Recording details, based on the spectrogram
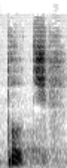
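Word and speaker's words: Polcz: to canada from hungary our name was originally p-o-l-c-zed poach but the canadian authority said nobody can pronounce that we'll make it p-o-l-t-zed pulse and that's how we became pulses but i'm actually poach and my mom she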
